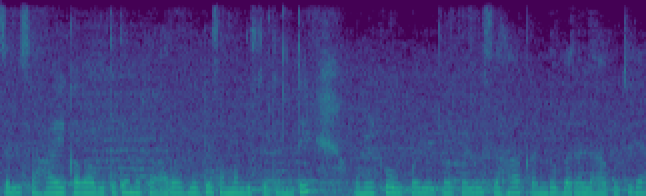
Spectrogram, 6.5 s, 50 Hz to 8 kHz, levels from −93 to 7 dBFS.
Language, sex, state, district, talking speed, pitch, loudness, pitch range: Kannada, female, Karnataka, Mysore, 95 wpm, 210 Hz, -40 LUFS, 205-215 Hz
